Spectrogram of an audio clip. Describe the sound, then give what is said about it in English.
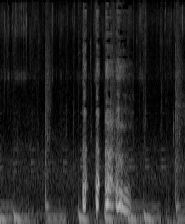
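A person clears their throat, a few rough, raspy bursts clustered together, the last one drawn out and gravelly, over a faint low hum. “See, I gotta clear my throat because I'm getting sick out here, but y'all know what it is.”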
